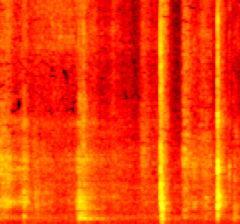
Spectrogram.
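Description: Hands handling a balsa-wood model boat hull, with one sharp knock about one and a half seconds in.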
